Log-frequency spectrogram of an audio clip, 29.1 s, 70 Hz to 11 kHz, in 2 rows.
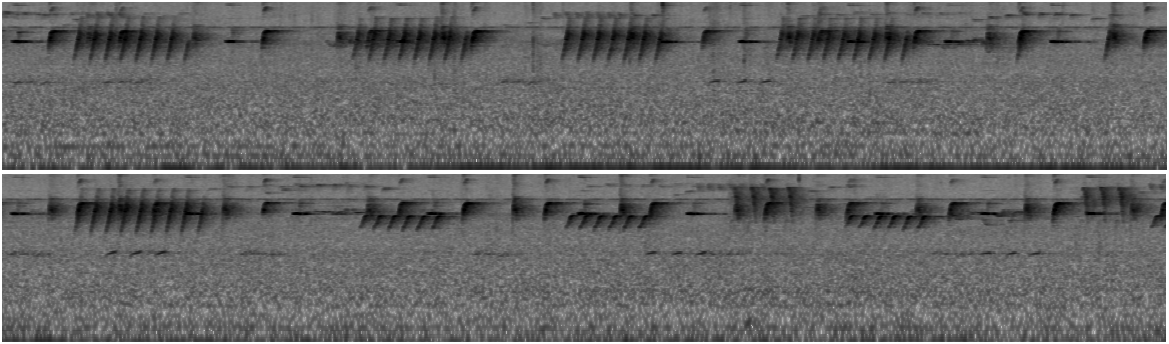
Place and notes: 水上, 桃米里, Puli Township - in the woods
Birds singing, in the woods
Zoom H2n MS+ XY
26 April 2016, ~05:00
